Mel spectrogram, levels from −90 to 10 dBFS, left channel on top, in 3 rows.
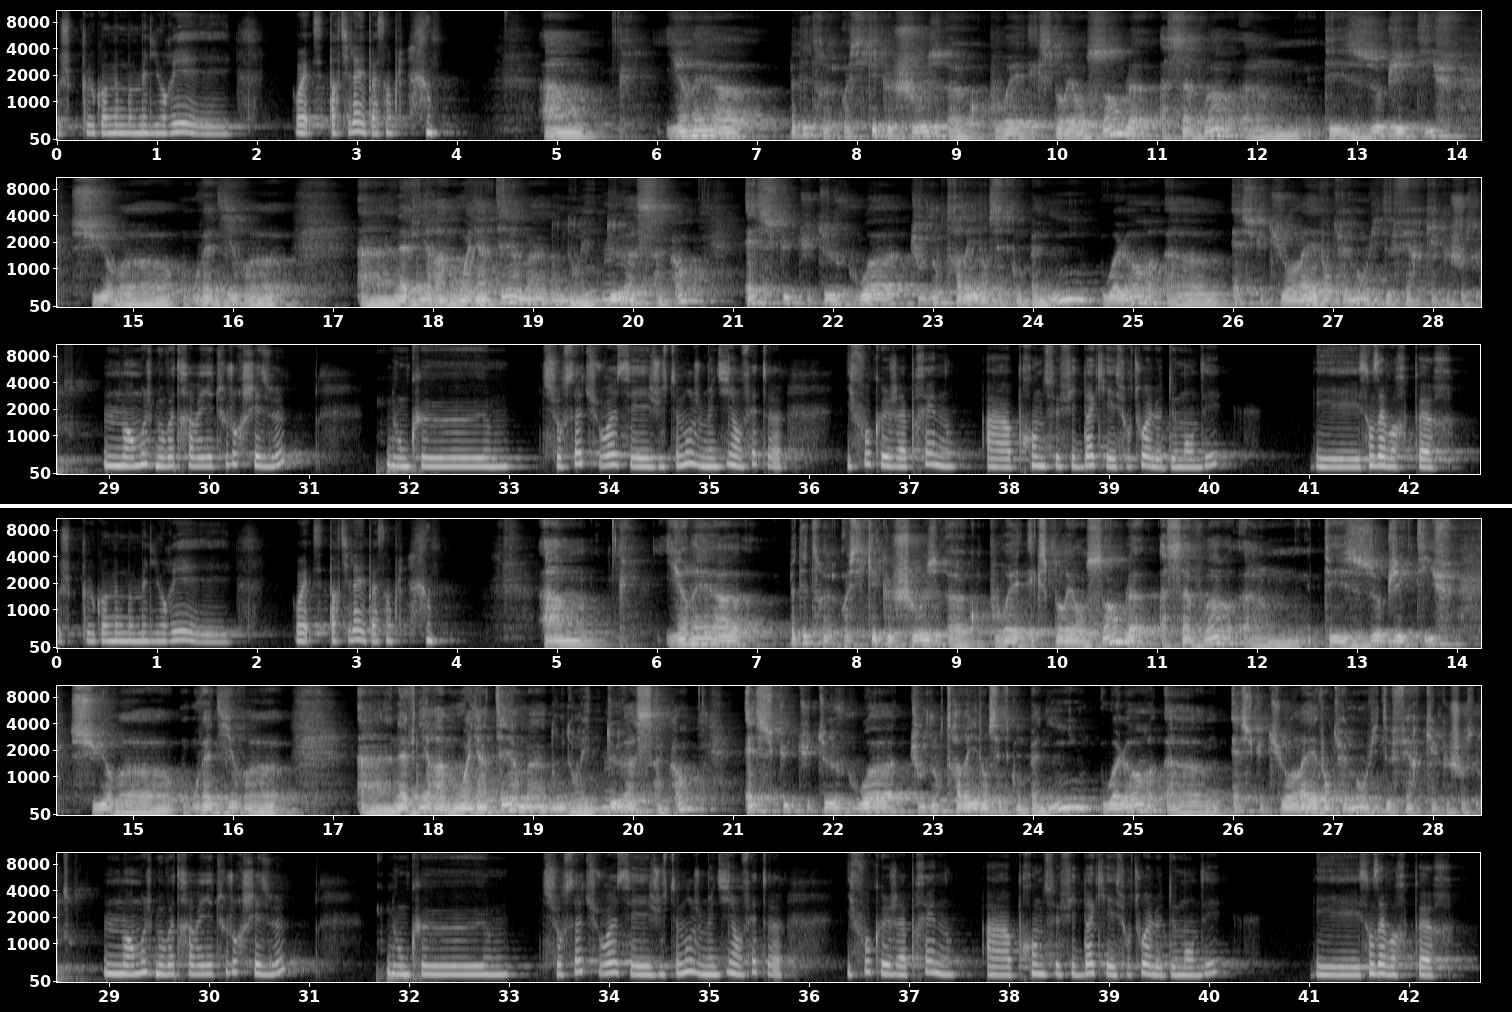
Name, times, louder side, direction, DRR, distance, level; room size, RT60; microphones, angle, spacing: voice 1, 0.0-2.0 2.4-3.8 19.7-20.0 29.0-30.8 31.8-33.0 33.3-35.8 36.4-37.5 37.8-40.1 41.0-42.4, left 1 dB, 10° left, 0.8 m, -24 dB
voice 2, 4.5-5.3 5.6-5.8 6.1-7.0 7.3-28.5, right 1 dB, 80° right, 3.2 m, -23 dB
23.5 x 18.0 x 9.9 m
head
